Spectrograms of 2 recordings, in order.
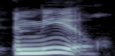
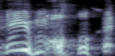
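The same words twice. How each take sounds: First: The name is said in a lyrical Italian way. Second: The name is said so it resembles 'anal'. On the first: The speaker calls it right. "Just pronounce it Emil. And I think that's prettier" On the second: The speaker calls it wrong. "Emil sounds like anal"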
